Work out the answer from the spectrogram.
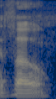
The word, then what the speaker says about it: Vo: V is my middle name V is my last name okay okay cuz you're you're VES right yeah so V hello so I mean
